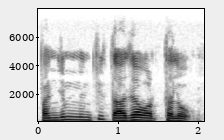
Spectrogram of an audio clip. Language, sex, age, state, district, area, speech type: Telugu, male, 18-30, Andhra Pradesh, Vizianagaram, rural, read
